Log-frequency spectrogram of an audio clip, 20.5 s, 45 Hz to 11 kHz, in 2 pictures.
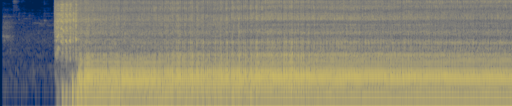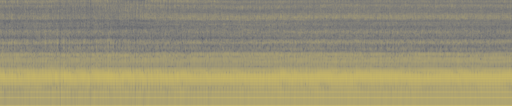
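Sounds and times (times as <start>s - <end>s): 
Honda CBR600RR motorcycle with Oval exhaust system idling: 1.1s - 20.4s.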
